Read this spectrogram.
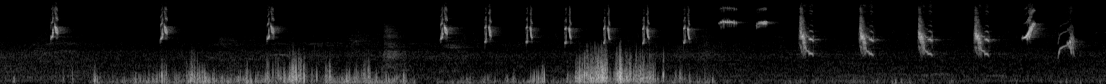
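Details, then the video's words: Long-tailed shrike (cendet) in a clear tutor recording for songbird keepers: sharp, high downslurred chirps repeated about once a second, with a pair of brief whistles midway and a low rumbling murmur through the first half. "cendet gacor MASTERAN CENDET SUARA MENGGEMA JELAS || Long-tailed Shrike"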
